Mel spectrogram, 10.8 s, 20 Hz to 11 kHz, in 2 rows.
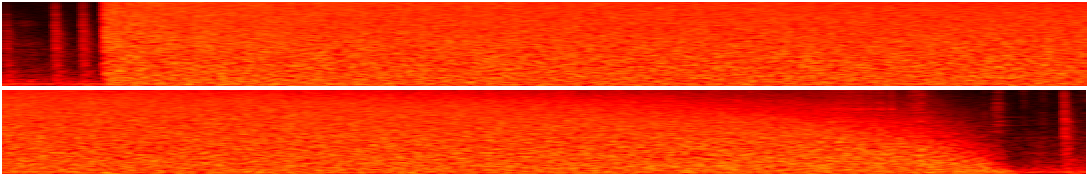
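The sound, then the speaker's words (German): Loud, steady white-noise hiss begins abruptly and holds for about ten seconds while its brightness slowly dulls as a low-pass filter sweeps down, then cuts off suddenly into near silence. “Das mache ich jetzt mal, indem ich von 20.000 Hertz an abschneide und zu 0 Hertz runtergehe. Und halt eben eine Wild Noise habe und dann immer weniger von den oberen Frequenzen höre.”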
